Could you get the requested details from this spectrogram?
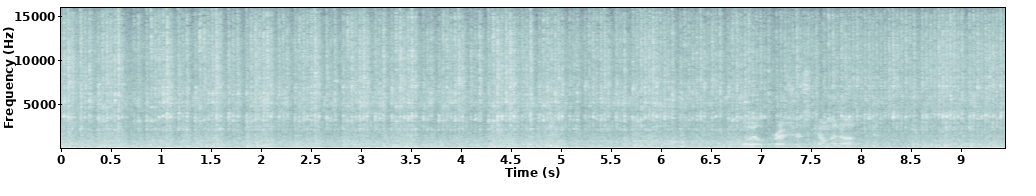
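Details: Old GM 270 straight-six, carbureted, on fresh gasoline with Marvel Mystery Oil after a fuel system check, cold idle just after start-up: deep, steady low rumble firing evenly without misses or knocks, smoothing out as it warms, oil pressure reaching 64 psi; normal cold idle.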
